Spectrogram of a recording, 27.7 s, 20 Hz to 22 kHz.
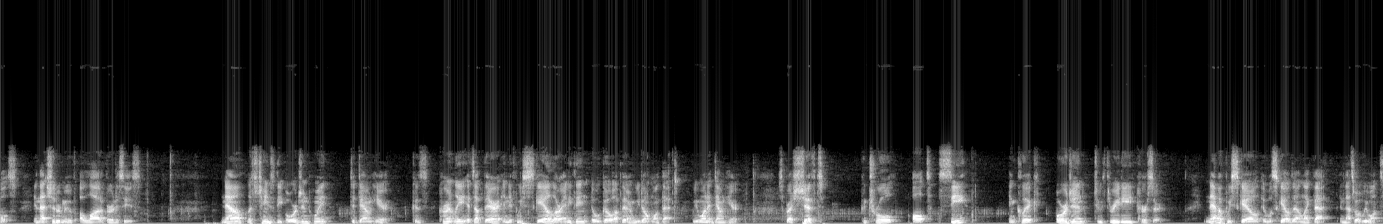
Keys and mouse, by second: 4.2 Tab, 10.4 s, 24.4 s.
